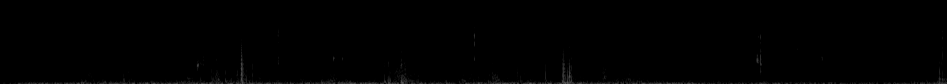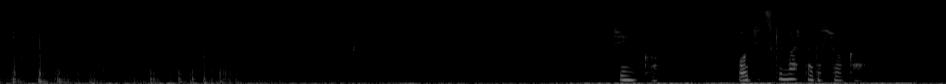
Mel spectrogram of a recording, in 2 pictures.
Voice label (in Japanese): 前立腺マッサージ, ASMR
